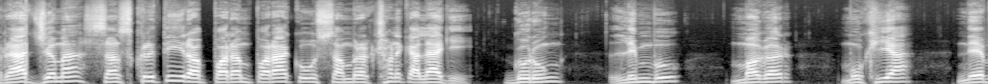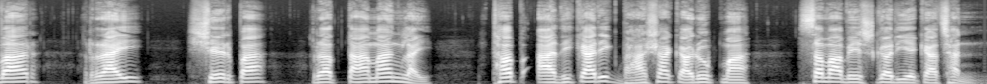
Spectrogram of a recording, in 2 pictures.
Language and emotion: Nepali, neutral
